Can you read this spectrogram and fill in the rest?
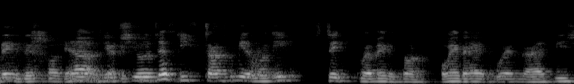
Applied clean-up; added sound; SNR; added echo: neural mask model DeepFilterNet 3.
